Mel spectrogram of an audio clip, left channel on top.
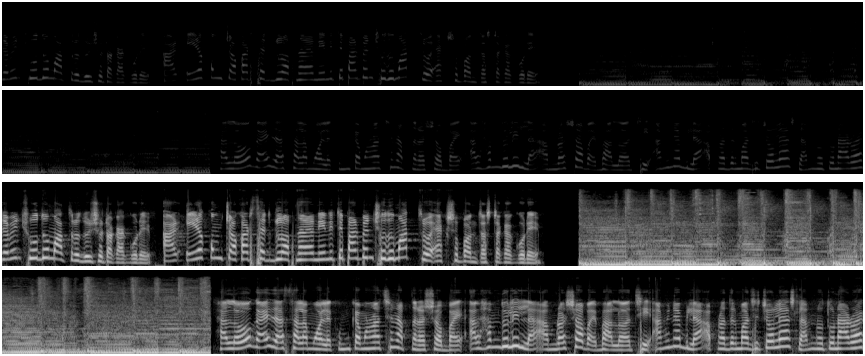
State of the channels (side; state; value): left; quieter; 36.8 dB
